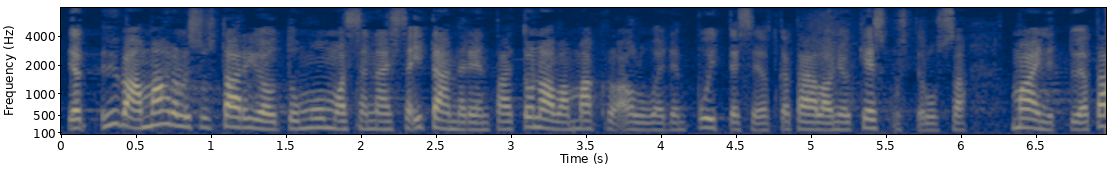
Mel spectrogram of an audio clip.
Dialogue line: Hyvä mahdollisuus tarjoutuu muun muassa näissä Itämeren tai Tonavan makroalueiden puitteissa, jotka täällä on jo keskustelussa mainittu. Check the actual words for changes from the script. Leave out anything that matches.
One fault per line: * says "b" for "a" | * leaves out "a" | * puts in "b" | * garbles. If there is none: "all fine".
all fine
